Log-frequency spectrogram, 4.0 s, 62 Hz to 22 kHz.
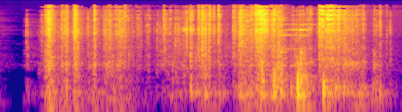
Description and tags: Moving cutlery.
{"fr":"Couverts 51","desc":"Bouger des couverts.","tags":"assiette couvert cuisine fourchette couteau cuillère"}
cutlery, fork, kitchen, knife, metal, rummaging, spoon, steel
